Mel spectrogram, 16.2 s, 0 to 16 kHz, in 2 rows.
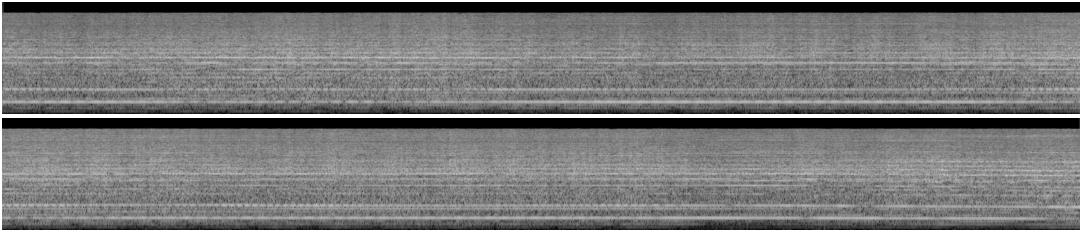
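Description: Kupfermühle 70 four-sided planer running with no wood being fed: a steady machine hum and whine from its motors and cutter spindles, over a regular low pulsing. Its tones drop slightly near the end.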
